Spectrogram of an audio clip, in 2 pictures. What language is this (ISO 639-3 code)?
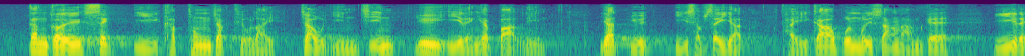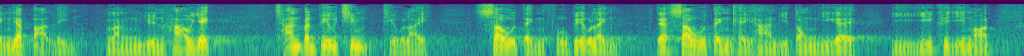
yue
